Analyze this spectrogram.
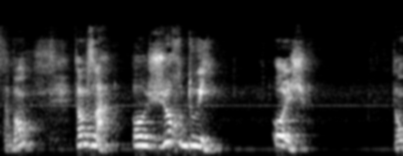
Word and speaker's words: aujourd'hui: Quando você se deparar com a junção do A e do U em francês, você sempre vai pronunciar com o som de o circunflexo.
